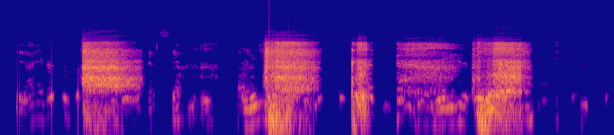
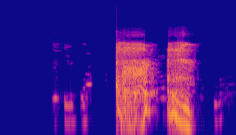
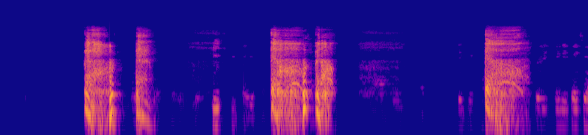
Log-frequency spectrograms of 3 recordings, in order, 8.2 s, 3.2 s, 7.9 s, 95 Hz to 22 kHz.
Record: {"exhalation_length": "8.2 s", "exhalation_amplitude": 27130, "exhalation_signal_mean_std_ratio": 0.51, "cough_length": "3.2 s", "cough_amplitude": 32767, "cough_signal_mean_std_ratio": 0.46, "three_cough_length": "7.9 s", "three_cough_amplitude": 28663, "three_cough_signal_mean_std_ratio": 0.38, "survey_phase": "beta (2021-08-13 to 2022-03-07)", "age": "18-44", "gender": "Female", "wearing_mask": "No", "symptom_abdominal_pain": true, "symptom_diarrhoea": true, "symptom_fatigue": true, "symptom_onset": "13 days", "smoker_status": "Current smoker (1 to 10 cigarettes per day)", "respiratory_condition_asthma": false, "respiratory_condition_other": false, "recruitment_source": "REACT", "submission_delay": "2 days", "covid_test_result": "Negative", "covid_test_method": "RT-qPCR", "influenza_a_test_result": "Negative", "influenza_b_test_result": "Negative"}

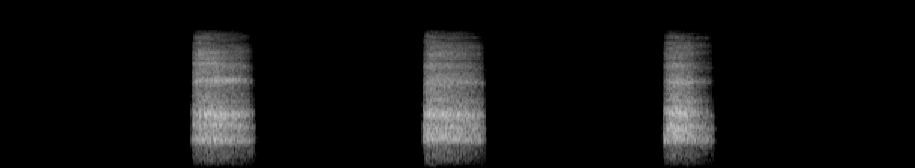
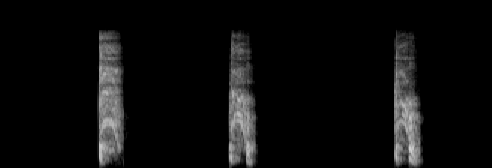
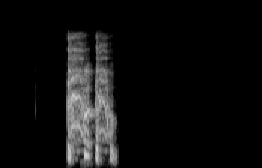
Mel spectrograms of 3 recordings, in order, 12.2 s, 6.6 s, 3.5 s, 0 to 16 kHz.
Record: {"exhalation_length": "12.2 s", "exhalation_amplitude": 13610, "exhalation_signal_mean_std_ratio": 0.32, "three_cough_length": "6.6 s", "three_cough_amplitude": 18767, "three_cough_signal_mean_std_ratio": 0.27, "cough_length": "3.5 s", "cough_amplitude": 25063, "cough_signal_mean_std_ratio": 0.29, "survey_phase": "beta (2021-08-13 to 2022-03-07)", "age": "18-44", "gender": "Male", "wearing_mask": "No", "symptom_cough_any": true, "symptom_runny_or_blocked_nose": true, "symptom_fatigue": true, "symptom_headache": true, "symptom_change_to_sense_of_smell_or_taste": true, "symptom_onset": "5 days", "smoker_status": "Never smoked", "respiratory_condition_asthma": false, "respiratory_condition_other": false, "recruitment_source": "Test and Trace", "submission_delay": "1 day", "covid_test_result": "Positive", "covid_test_method": "RT-qPCR", "covid_ct_value": 18.3, "covid_ct_gene": "ORF1ab gene", "covid_ct_mean": 19.5, "covid_viral_load": "390000 copies/ml", "covid_viral_load_category": "Low viral load (10K-1M copies/ml)"}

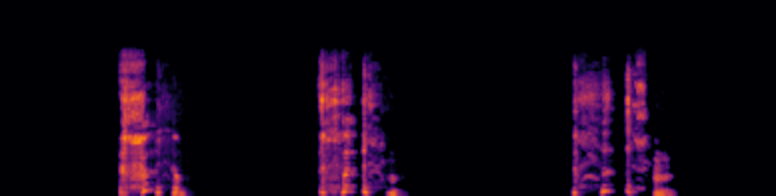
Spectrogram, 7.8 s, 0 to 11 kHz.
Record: {"three_cough_length": "7.8 s", "three_cough_amplitude": 27456, "three_cough_signal_mean_std_ratio": 0.31, "survey_phase": "beta (2021-08-13 to 2022-03-07)", "age": "18-44", "gender": "Male", "wearing_mask": "No", "symptom_cough_any": true, "symptom_runny_or_blocked_nose": true, "symptom_diarrhoea": true, "symptom_fatigue": true, "symptom_headache": true, "symptom_onset": "5 days", "smoker_status": "Ex-smoker", "respiratory_condition_asthma": false, "respiratory_condition_other": false, "recruitment_source": "Test and Trace", "submission_delay": "2 days", "covid_test_result": "Positive", "covid_test_method": "RT-qPCR", "covid_ct_value": 12.2, "covid_ct_gene": "N gene", "covid_ct_mean": 12.5, "covid_viral_load": "79000000 copies/ml", "covid_viral_load_category": "High viral load (>1M copies/ml)"}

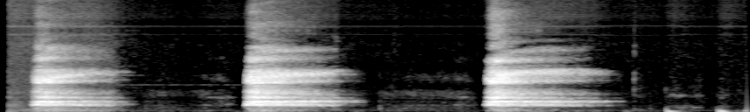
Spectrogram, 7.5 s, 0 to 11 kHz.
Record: {"exhalation_length": "7.5 s", "exhalation_amplitude": 15094, "exhalation_signal_mean_std_ratio": 0.46, "survey_phase": "alpha (2021-03-01 to 2021-08-12)", "age": "18-44", "gender": "Female", "wearing_mask": "No", "symptom_none": true, "symptom_onset": "11 days", "smoker_status": "Never smoked", "respiratory_condition_asthma": false, "respiratory_condition_other": false, "recruitment_source": "REACT", "submission_delay": "2 days", "covid_test_result": "Negative", "covid_test_method": "RT-qPCR"}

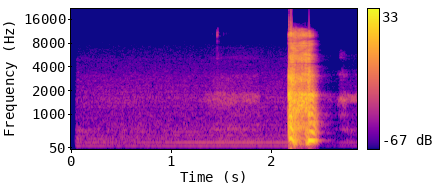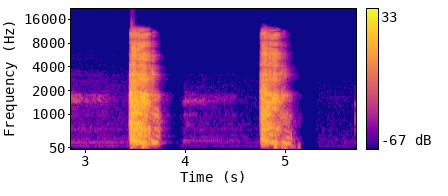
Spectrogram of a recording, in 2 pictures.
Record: {"three_cough_length": "5.7 s", "three_cough_amplitude": 32767, "three_cough_signal_mean_std_ratio": 0.27, "survey_phase": "beta (2021-08-13 to 2022-03-07)", "age": "18-44", "gender": "Female", "wearing_mask": "No", "symptom_none": true, "smoker_status": "Never smoked", "respiratory_condition_asthma": false, "respiratory_condition_other": false, "recruitment_source": "REACT", "submission_delay": "2 days", "covid_test_result": "Negative", "covid_test_method": "RT-qPCR", "influenza_a_test_result": "Negative", "influenza_b_test_result": "Negative"}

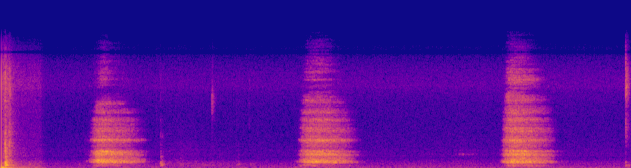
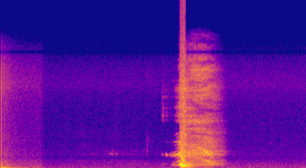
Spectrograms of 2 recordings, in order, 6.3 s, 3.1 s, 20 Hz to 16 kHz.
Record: {"exhalation_length": "6.3 s", "exhalation_amplitude": 15288, "exhalation_signal_mean_std_ratio": 0.4, "cough_length": "3.1 s", "cough_amplitude": 26028, "cough_signal_mean_std_ratio": 0.25, "survey_phase": "beta (2021-08-13 to 2022-03-07)", "age": "45-64", "gender": "Male", "wearing_mask": "No", "symptom_none": true, "smoker_status": "Never smoked", "respiratory_condition_asthma": false, "respiratory_condition_other": false, "recruitment_source": "Test and Trace", "submission_delay": "1 day", "covid_test_result": "Negative", "covid_test_method": "RT-qPCR"}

